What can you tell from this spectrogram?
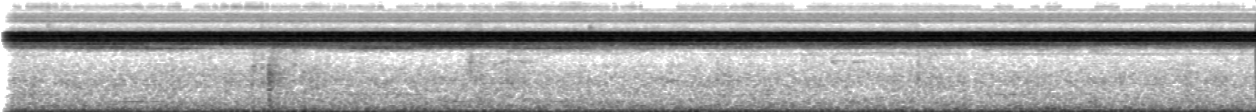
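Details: Crickets chirping at night in a steady, high-pitched, shimmering trill that carries on without a break.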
